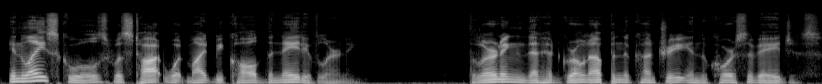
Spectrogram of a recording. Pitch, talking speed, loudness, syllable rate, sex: 95 Hz, 180 wpm, -22 LUFS, 4.9 syllables/s, male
